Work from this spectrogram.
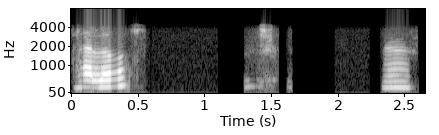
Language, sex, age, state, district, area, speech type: Bengali, female, 45-60, West Bengal, Darjeeling, urban, conversation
